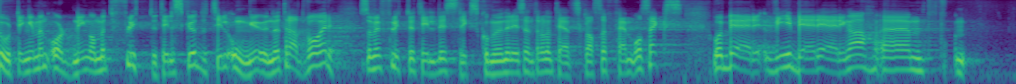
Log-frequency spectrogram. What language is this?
Norwegian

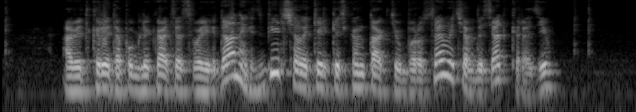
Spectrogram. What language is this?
Ukrainian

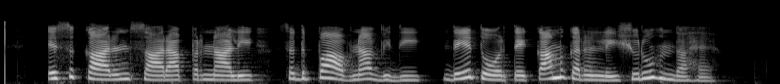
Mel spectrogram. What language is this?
Punjabi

